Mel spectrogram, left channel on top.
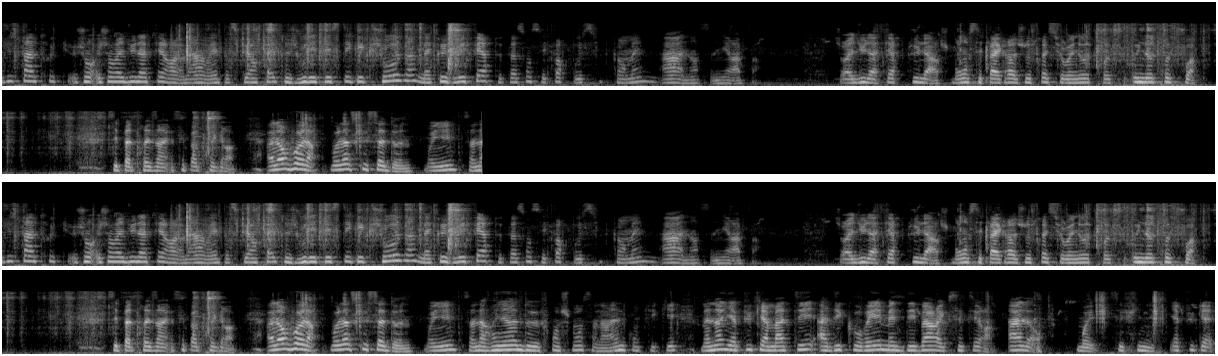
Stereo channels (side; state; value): left; drops out; at 16.9 s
